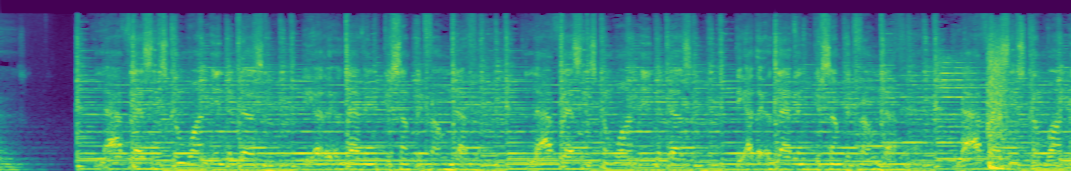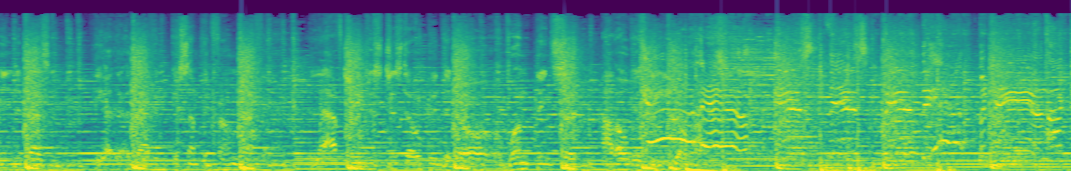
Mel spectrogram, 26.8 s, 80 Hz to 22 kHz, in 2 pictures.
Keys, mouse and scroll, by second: 1.8-3.5 typing, 7.5-8.5 typing, 7.7 double click, 9.3 double click, 20.8-24.4 ctrl+alt+shift+drag, 21.6 e.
